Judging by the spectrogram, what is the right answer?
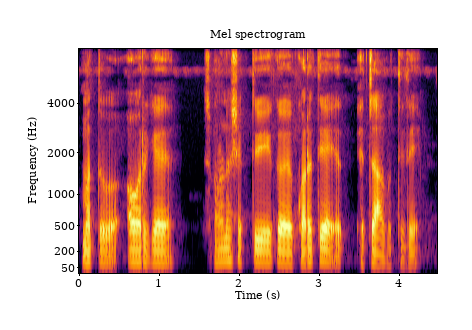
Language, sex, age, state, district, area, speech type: Kannada, male, 30-45, Karnataka, Koppal, rural, spontaneous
